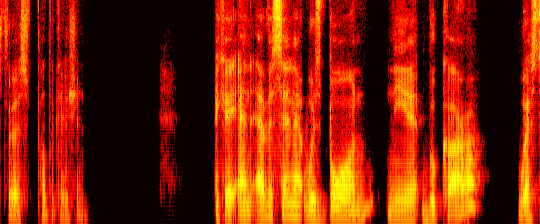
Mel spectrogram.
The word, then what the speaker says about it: Avicenna: And so he says, thus begins his treatment of the visionary recitals of Avicenna, I'm not sure how to pronounce it, Avicenna, and Surawadi. It is Avicenna.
